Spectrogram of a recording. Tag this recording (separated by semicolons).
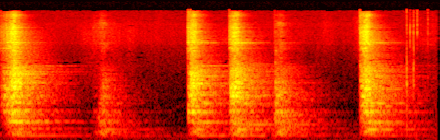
Essen; Germany; School; SonicSnaps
